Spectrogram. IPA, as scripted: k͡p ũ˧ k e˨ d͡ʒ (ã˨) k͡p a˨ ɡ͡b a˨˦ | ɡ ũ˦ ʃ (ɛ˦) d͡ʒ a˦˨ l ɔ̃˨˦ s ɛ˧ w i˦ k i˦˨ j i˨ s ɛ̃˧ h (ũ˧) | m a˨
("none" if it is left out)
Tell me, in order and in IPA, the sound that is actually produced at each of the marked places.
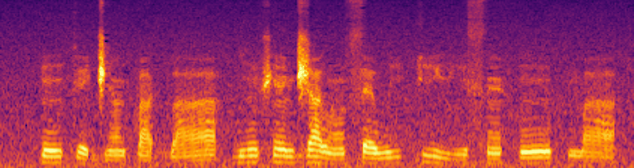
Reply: ã˨, ɛ̃˦, ũ˦

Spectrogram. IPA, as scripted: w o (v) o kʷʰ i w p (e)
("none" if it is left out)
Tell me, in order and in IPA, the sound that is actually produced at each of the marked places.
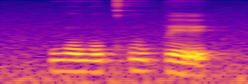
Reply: w, e

